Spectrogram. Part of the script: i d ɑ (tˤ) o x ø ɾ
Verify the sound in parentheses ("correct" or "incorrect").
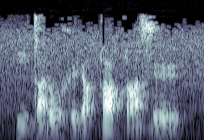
incorrect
